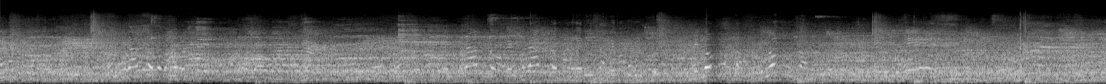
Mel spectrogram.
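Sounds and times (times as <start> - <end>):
voices shouting and talking: 0.0 - 11.0.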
